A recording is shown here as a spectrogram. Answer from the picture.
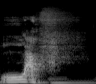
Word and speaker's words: laugh: Donc, comment se lit L-A-U-G-H? Ça se lit laugh. L-A-F. Laugh.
